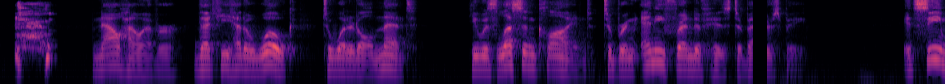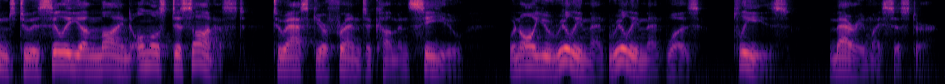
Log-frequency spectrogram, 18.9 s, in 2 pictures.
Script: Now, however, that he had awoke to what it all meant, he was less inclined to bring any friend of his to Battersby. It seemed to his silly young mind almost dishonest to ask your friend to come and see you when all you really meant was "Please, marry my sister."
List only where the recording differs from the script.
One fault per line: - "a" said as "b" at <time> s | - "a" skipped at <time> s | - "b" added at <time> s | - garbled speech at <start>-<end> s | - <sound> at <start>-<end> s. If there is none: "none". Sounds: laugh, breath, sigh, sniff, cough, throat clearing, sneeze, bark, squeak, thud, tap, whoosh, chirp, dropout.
- cough at 0.1-0.6 s
- dropout at 7.5-7.7 s
- "really meant" added at 15.5 s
